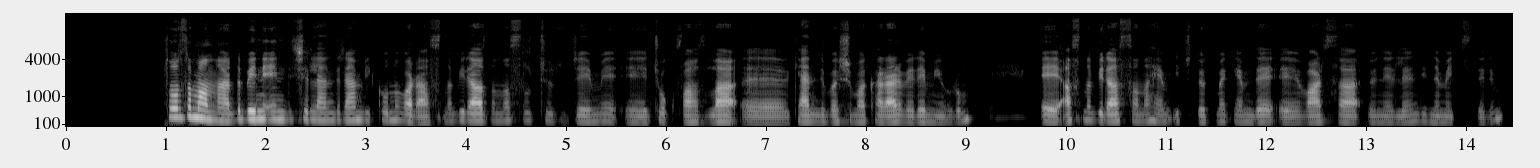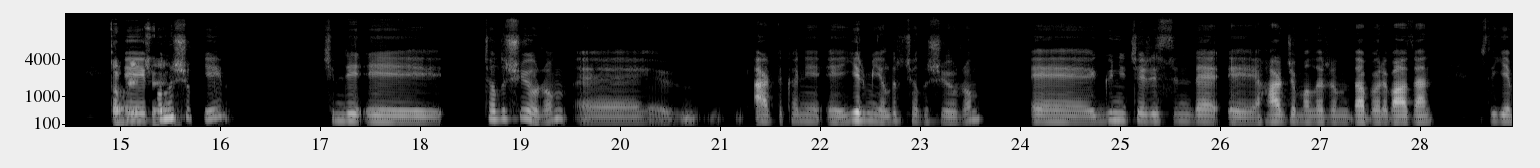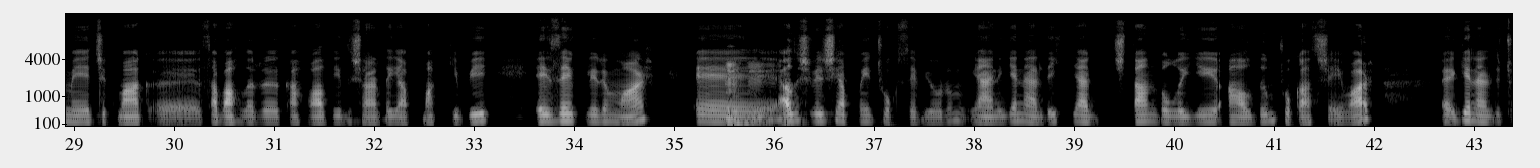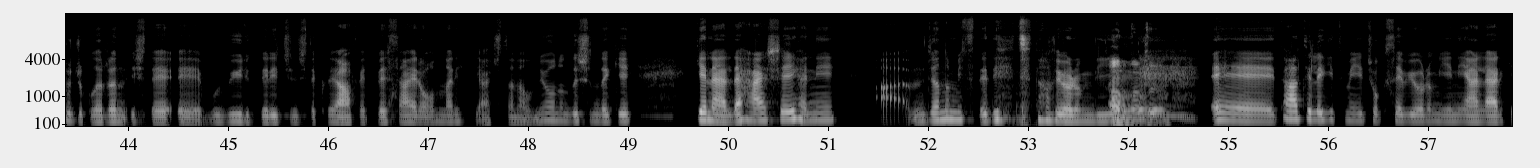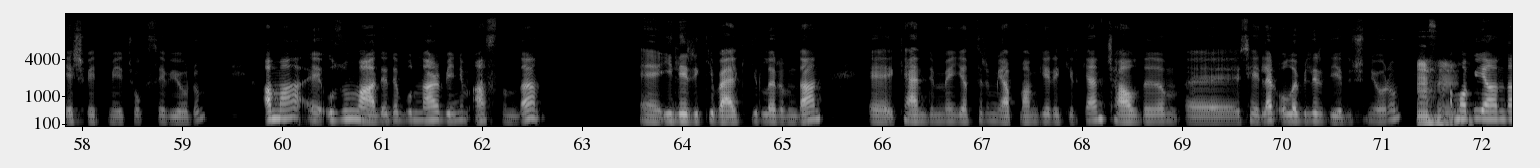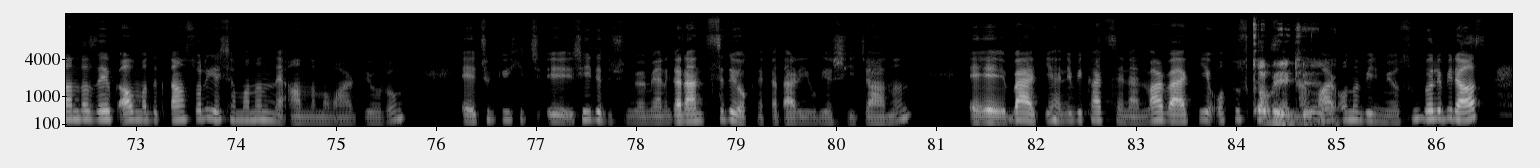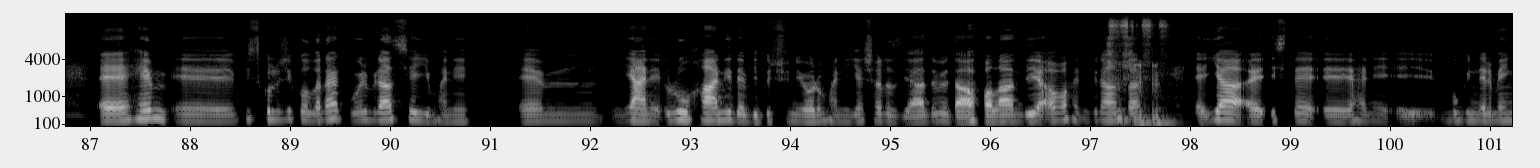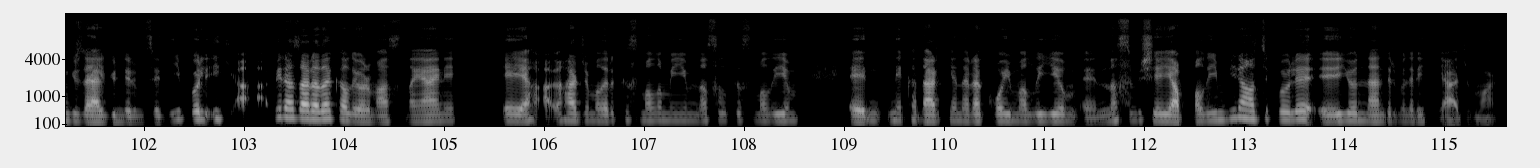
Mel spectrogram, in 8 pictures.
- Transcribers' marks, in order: other background noise; chuckle; chuckle
- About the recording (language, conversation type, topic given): Turkish, advice, Kısa vadeli zevklerle uzun vadeli güvenliği nasıl dengelerim?
- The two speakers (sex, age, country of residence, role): female, 40-44, Spain, user; male, 20-24, Germany, advisor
